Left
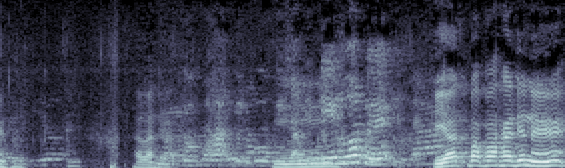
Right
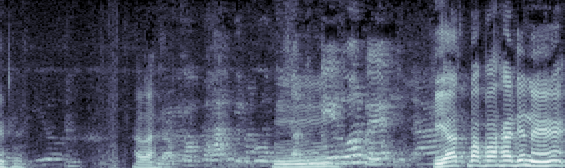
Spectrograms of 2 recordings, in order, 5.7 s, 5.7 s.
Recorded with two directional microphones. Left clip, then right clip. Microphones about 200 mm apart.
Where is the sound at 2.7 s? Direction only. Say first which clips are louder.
Right 5 dB; 55° right (ahead or behind).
